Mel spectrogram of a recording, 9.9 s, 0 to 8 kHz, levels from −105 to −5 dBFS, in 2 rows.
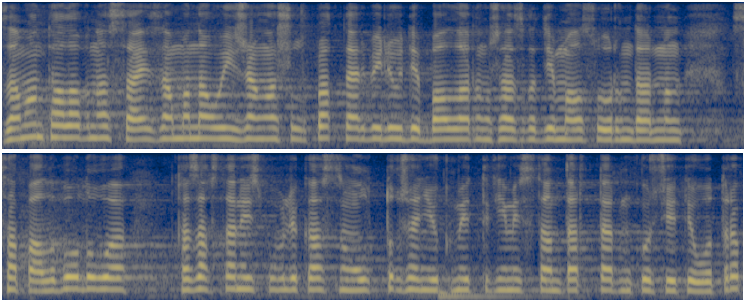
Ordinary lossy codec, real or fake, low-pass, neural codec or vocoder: none; real; none; none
